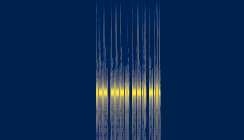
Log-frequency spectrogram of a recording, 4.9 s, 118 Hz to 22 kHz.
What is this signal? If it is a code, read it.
Morse code, heard as a keyed tone, about 50 wpm, 700 Hz. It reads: W8ZB
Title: USA Call Signs - 4 Characters - Repeated 3x - 50wpm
